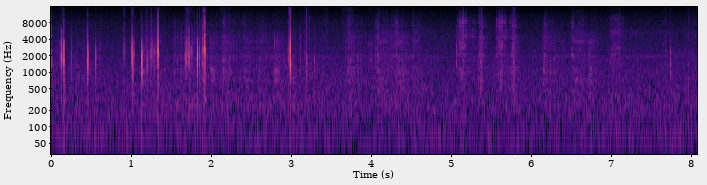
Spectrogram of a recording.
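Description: Close handling noise: a run of sharp clicks and knocks over the first three seconds, then a few softer scuffing sounds about five seconds in, with no motor running.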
